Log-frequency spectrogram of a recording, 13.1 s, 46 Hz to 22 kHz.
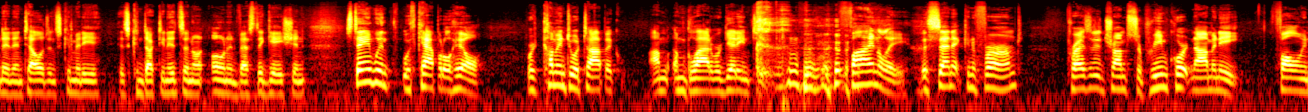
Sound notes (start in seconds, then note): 7.6 laughter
